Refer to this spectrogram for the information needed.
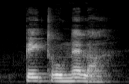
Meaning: a female given name from Latin
- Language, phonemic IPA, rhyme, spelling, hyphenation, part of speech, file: Dutch, /ˌpeː.troːˈnɛ.laː/, -ɛlaː, Petronella, Pe‧tro‧nel‧la, proper noun, Nl-Petronella.ogg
